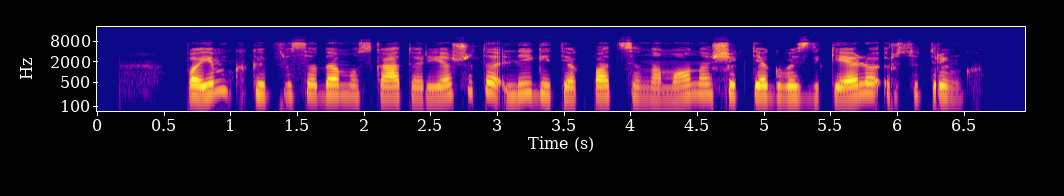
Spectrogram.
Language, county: Lithuanian, Panevėžys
